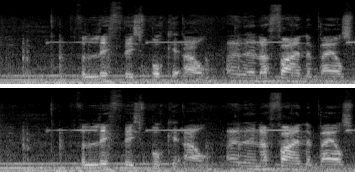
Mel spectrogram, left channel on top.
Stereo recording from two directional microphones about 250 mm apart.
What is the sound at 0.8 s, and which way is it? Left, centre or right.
Speech, centre.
